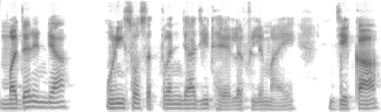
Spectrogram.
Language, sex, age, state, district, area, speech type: Sindhi, male, 60+, Maharashtra, Mumbai Suburban, urban, spontaneous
